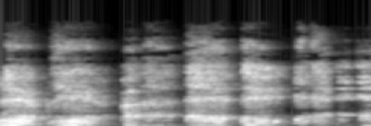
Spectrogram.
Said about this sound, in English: And then he starts petting her hair. And then she coughs.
